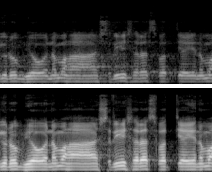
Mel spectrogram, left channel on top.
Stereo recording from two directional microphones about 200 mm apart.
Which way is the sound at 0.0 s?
45° right (ahead or behind).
